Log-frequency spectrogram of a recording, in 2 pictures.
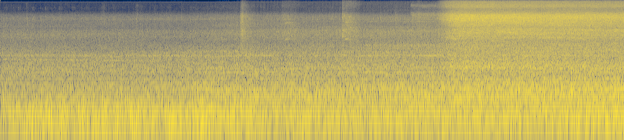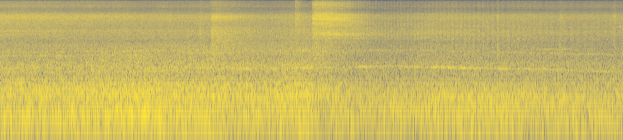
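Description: Freight train led by two NR-class diesel-electric locomotives rolling slowly past and braking to a stop. A low rumble gives way, about nine seconds in, to a loud hiss of brakes and wheels on the rails, with two short, louder hisses a little past halfway and a faint squeal.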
